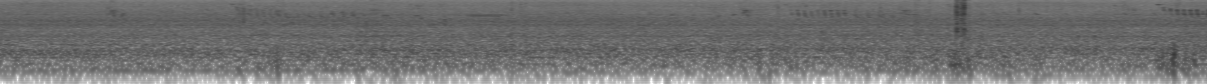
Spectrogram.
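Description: Low, steady rumble of a train approaching in the distance, with a sharp click about nine and a half seconds in.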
